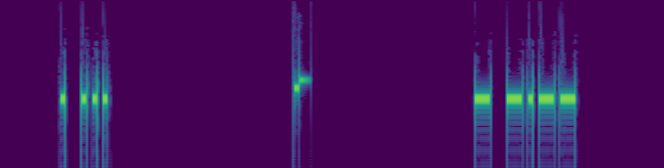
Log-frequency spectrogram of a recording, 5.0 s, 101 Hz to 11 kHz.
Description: Morse code, heard as a keyed tone, about 30 wpm, 700 Hz. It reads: ES TY
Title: Top Two Letter Combinations in Words 30wpm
